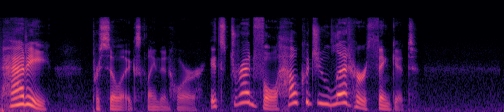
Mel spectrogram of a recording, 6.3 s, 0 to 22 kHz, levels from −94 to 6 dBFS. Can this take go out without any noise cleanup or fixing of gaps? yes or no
yes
